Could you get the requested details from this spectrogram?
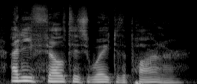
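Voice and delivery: ordinary delivery

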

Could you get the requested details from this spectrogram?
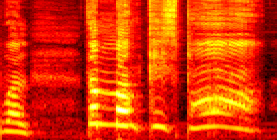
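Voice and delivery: high, loud, drawn-out cry; wild cry. A narrator's reading. Wife crying out about the monkey's paw, wild and high. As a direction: cry it out frantically, stretching the words. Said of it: "she cried".

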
